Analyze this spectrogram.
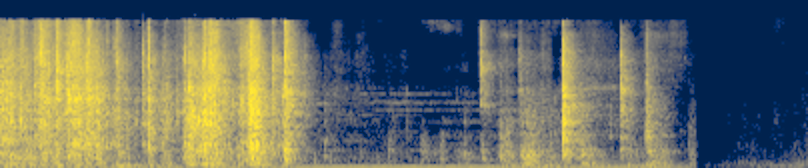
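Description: A plastic tub scrapes and clatters across a wooden floor.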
